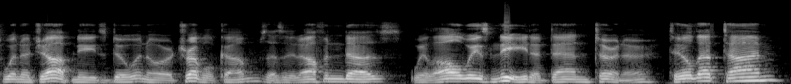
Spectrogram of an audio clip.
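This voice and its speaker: A man narrating a western story in a measured, folksy scripted style. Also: medium pitch. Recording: slightly dull recording.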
